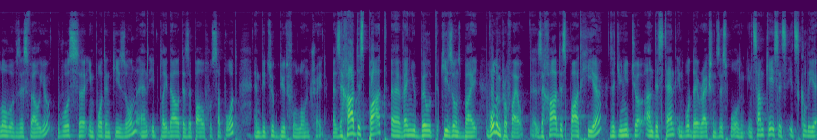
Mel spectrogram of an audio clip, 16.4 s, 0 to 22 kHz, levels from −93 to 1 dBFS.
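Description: At 2.95 s an electrical switching spike adds one quiet, sharp snap, likely a nearby switch arcing, sitting on top of the audio rather than interrupting it like a dropout.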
